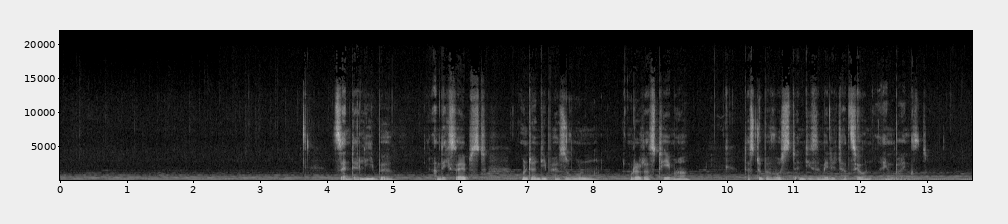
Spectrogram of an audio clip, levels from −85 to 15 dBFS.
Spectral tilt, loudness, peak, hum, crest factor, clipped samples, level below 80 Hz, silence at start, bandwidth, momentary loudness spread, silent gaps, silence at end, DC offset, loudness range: -3 dB/octave; -25 LUFS; -2 dBFS; none; 26 dB; under 0.1%; -48 dBFS; 0 s; 20 kHz; 23 LU; none; 0 s; under 0.1%; 15 LU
